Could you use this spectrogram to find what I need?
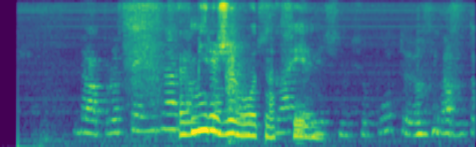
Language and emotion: Russian, neutral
